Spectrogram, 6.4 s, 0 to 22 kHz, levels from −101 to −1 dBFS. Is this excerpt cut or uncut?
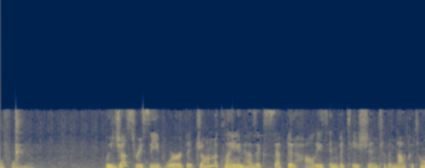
uncut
